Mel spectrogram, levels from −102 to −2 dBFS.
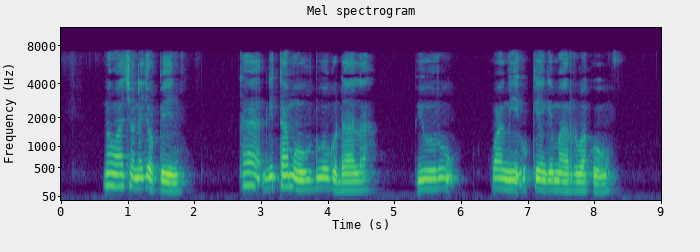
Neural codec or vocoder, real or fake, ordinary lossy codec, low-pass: none; real; AAC, 64 kbps; 7.2 kHz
